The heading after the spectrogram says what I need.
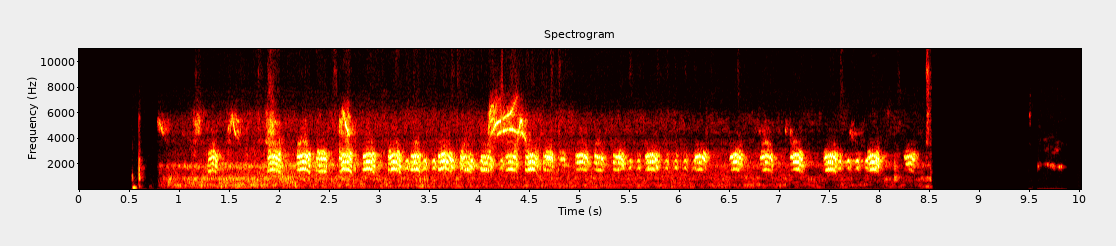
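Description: A White-breasted Nuthatch gives a steady run of nasal, honking yank notes, about two per second, for several seconds. No other sounds are heard.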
